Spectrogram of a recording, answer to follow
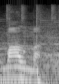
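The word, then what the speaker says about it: Malmö: Malma it's is spelled with an O but is pronounced Malma.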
